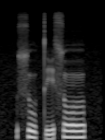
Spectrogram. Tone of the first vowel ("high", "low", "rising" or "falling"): falling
